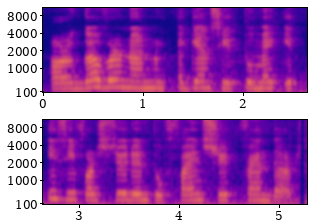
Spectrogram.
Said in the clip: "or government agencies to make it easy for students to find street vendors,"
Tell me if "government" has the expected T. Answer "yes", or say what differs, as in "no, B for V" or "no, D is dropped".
no, T is dropped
